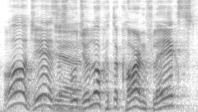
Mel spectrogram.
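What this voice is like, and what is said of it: Put-on Irish accent, shouting. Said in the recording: “speak in an Irish accent ... the kind of Irish accent from Waking Ned ... just shouting around the shop”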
